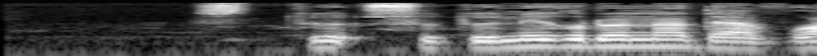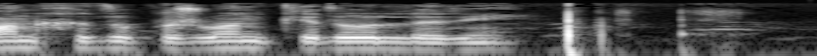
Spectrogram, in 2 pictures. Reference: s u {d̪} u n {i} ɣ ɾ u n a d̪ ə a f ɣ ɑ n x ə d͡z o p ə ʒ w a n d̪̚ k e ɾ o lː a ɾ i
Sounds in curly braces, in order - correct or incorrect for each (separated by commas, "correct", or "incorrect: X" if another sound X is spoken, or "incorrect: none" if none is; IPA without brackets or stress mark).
incorrect: t̪, correct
